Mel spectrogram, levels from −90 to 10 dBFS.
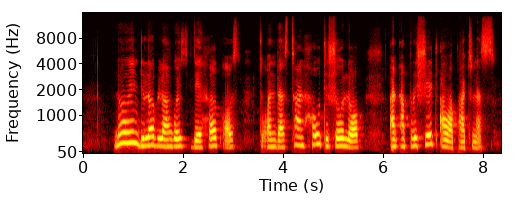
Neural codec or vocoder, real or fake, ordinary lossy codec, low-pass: codec, 44.1 kHz, 2.6 kbps, SNAC; fake; none; 14.4 kHz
